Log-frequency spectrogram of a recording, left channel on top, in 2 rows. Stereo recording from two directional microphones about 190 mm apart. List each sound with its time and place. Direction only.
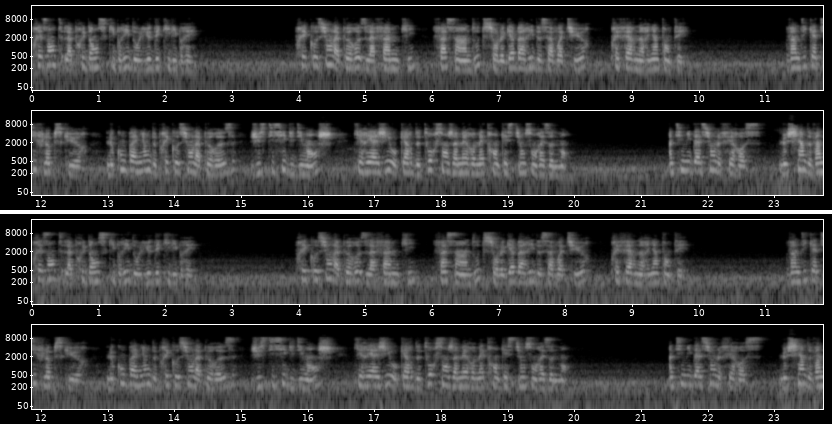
0.0 s a woman's voice: 50° left (ahead or behind)
3.9 s a woman's voice: 50° left (ahead or behind)
11.3 s a woman's voice: 50° left (ahead or behind)
21.4 s a woman's voice: 50° left (ahead or behind)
